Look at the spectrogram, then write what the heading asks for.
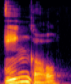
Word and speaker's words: angle: We have angle, spelled L-E, making the nasal sound and the hard G.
